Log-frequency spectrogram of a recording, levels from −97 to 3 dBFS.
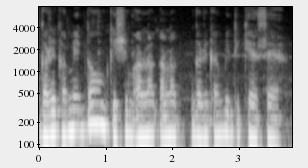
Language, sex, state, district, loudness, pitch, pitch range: Nagamese, male, Nagaland, Kohima, -13 LUFS, 125 Hz, 120-135 Hz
